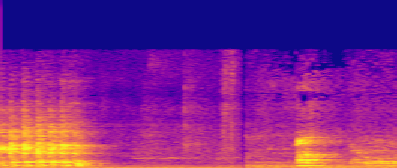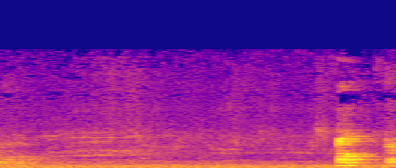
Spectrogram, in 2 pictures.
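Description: A tokay gecko gives loud, harsh, croaking calls with short, throaty bursts separated by pauses.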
